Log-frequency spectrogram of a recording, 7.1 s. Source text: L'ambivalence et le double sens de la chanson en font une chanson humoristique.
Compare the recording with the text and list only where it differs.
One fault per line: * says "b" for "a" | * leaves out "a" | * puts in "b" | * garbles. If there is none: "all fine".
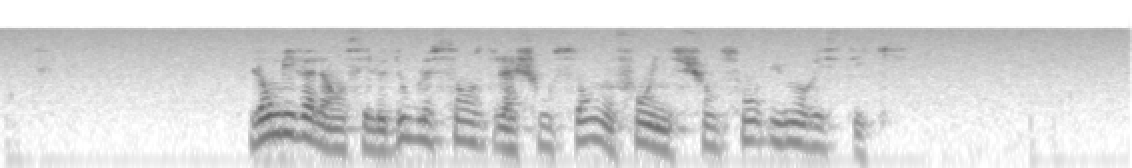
all fine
